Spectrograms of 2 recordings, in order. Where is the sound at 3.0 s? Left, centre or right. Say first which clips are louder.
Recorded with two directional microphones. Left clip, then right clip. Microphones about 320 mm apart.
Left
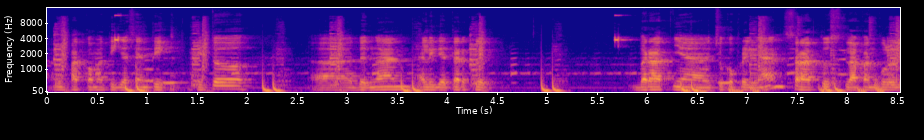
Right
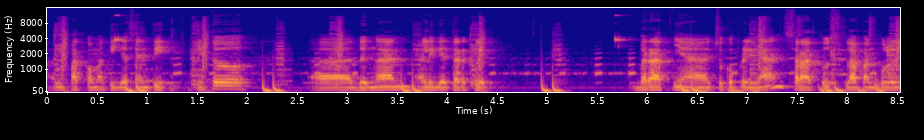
Right 4 dB; right.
